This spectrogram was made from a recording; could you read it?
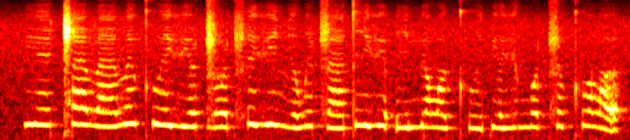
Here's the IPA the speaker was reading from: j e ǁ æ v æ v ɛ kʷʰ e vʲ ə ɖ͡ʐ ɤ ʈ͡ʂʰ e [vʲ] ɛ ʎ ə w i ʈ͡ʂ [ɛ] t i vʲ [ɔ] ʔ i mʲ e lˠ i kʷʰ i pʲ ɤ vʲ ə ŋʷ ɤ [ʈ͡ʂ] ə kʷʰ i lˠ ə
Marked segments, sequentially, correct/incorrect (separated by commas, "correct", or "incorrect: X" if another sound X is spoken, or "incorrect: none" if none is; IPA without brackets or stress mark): correct, incorrect: æ, incorrect: ɤ, correct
